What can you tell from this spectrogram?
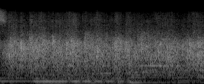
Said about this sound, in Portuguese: Deu uma salva de palmas ao Senhor, amados.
